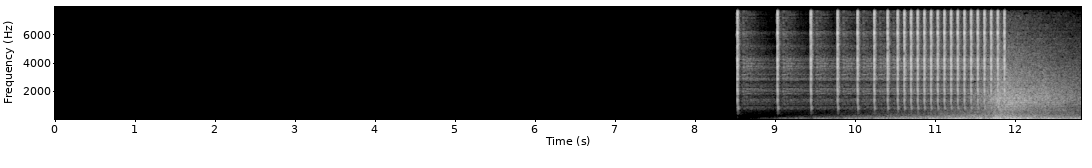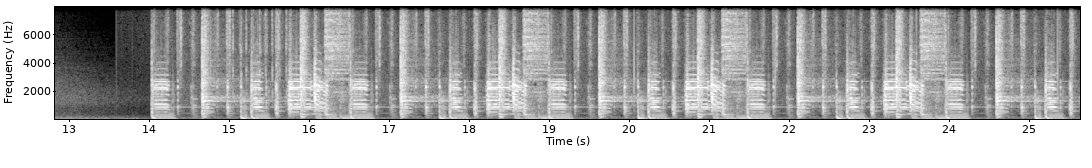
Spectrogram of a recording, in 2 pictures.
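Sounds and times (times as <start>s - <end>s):
downtempo nu-disco music: 14.0s - 25.6s.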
